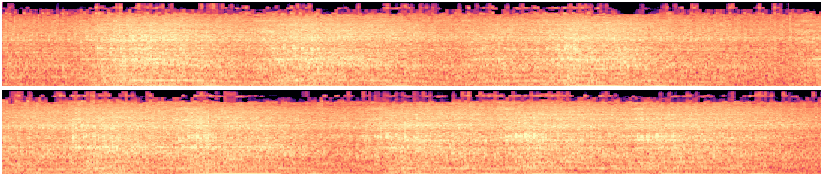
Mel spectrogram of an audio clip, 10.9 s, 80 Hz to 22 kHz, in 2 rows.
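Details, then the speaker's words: 2002 Toyota Corolla, about 110,000 miles, poorly maintained, timing chain tensioner replaced without effect, cold start and revved: busy clattery mechanical rattle; owner suspects rod knock or stretched timing chain. "this is a pretty cold start she's still cold I just started her up um um but I'm going to let you give her a listen and you try to tell me what you think the noise is"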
